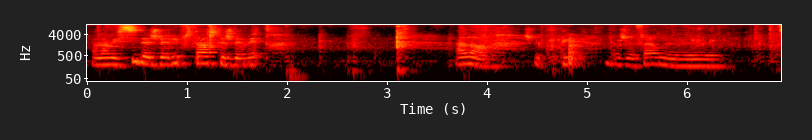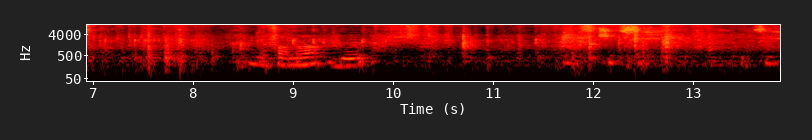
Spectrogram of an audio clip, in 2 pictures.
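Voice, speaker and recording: Québécois woman hosting a craft tutorial, chatty, recorded far off in an echoey room with loud noise behind. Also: mid-range voice, fairly even intonation, slow pace, long pauses. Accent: Québécois French. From Quebec, Canada. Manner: chatty, thinks aloud with many "euh" fillers and small laughs. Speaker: scrapbooking tutorial host. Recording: roomy, off-mic, with loud background noise.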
